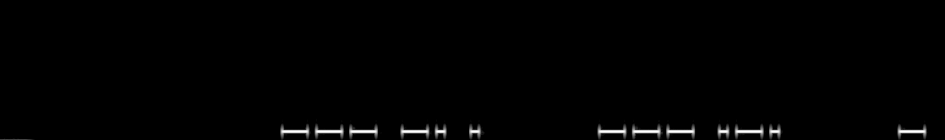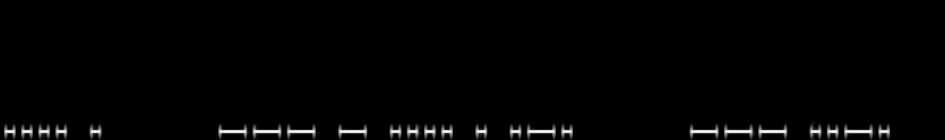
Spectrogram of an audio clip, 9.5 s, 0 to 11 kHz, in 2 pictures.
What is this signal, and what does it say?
Morse code, heard as a keyed tone, about 28 wpm, 700 Hz. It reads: ONE OR THE OTHER OF
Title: 2x Word-Spacing - Sentences from Top 400 Words - 28wpm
